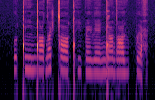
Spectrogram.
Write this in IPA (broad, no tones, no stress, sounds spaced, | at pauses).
o ǃ ĩ ŋ͡ǃ ɔ dˤ ɛ̃ ʃ ǀ ɒː ǃʰ i p ɛ̃ y̯ l ɛː ŋ͡ǃ ĩ dˤ oː ʎ pː əː ħ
